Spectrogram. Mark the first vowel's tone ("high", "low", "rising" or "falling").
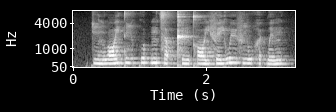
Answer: low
